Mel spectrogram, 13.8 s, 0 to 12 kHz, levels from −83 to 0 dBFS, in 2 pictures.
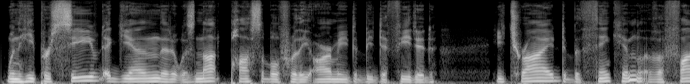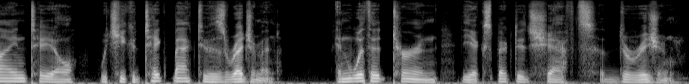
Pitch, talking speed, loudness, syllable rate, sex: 100 Hz, 180 wpm, -21 LUFS, 4.7 syllables/s, male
